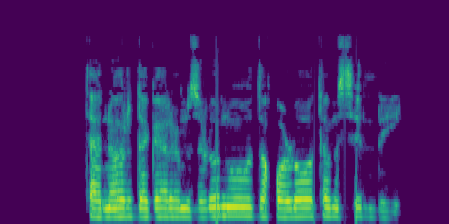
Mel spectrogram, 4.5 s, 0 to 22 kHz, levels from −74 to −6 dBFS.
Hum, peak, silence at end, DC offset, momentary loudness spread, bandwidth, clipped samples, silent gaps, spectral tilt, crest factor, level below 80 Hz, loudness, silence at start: none; -2 dBFS; 0.5 s; under 0.1%; 8 LU; 11.5 kHz; under 0.1%; none; -5 dB/octave; 16 dB; -54 dBFS; -17 LUFS; 0.85 s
